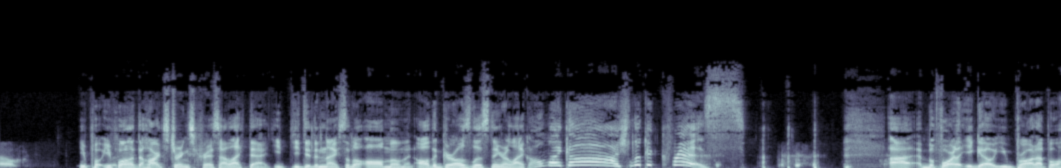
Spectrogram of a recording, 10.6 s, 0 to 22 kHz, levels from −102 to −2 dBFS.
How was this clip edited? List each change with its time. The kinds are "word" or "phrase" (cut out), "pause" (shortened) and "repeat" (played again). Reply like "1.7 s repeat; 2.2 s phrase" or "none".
8.8 s word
